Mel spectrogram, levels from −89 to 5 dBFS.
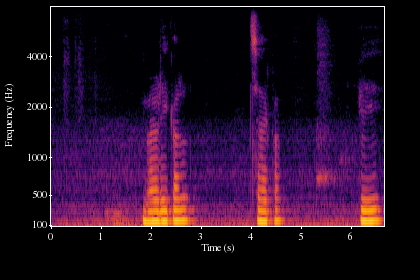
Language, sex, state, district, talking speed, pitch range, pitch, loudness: Hindi, male, Rajasthan, Jaipur, 45 wpm, 105-150 Hz, 135 Hz, -12 LUFS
